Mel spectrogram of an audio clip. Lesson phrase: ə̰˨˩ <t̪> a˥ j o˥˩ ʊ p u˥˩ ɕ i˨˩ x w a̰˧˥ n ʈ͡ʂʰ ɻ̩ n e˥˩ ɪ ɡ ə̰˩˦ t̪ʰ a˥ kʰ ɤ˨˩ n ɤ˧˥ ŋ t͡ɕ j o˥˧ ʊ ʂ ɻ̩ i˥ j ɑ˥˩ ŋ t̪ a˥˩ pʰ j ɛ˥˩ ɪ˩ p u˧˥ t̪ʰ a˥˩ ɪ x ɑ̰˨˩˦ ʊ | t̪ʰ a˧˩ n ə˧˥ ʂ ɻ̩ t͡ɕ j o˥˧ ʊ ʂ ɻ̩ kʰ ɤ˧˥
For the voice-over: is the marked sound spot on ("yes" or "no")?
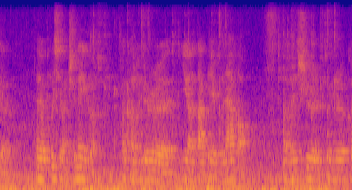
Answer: no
